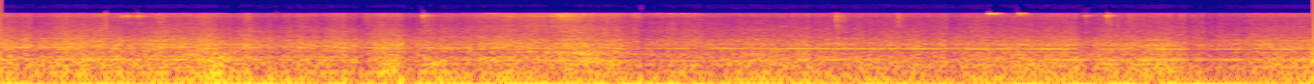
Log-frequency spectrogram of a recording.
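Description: A diesel coach engine drones at highway speed, heard from inside the cab.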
